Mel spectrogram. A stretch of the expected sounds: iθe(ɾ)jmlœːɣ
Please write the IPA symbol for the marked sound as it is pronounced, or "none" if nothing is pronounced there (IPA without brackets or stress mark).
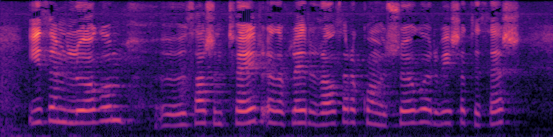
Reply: none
